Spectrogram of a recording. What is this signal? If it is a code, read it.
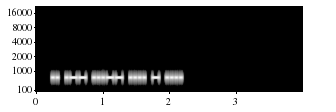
Morse code, heard as a keyed tone, about 34 wpm, 700 Hz. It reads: IW3HTH
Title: DXCC-100 Call Signs - 6 Characters - Repeated 3x - 35wpm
